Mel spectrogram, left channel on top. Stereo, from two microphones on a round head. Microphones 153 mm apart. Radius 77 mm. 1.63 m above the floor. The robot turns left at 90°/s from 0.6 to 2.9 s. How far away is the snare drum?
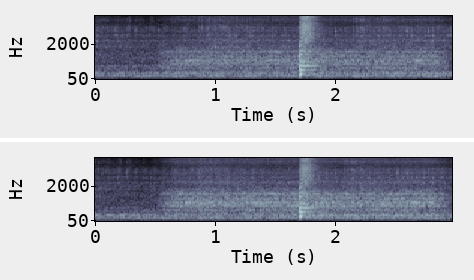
About 0.5 m.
